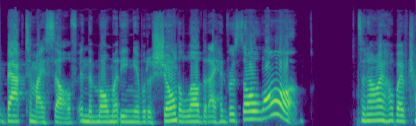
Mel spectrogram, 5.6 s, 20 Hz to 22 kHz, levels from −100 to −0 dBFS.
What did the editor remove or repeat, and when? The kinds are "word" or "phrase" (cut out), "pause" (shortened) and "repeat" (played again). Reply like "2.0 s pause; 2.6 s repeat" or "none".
1.6 s word; 2.3 s word; 3.0 s word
